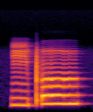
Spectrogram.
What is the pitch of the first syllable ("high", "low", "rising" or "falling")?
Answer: low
